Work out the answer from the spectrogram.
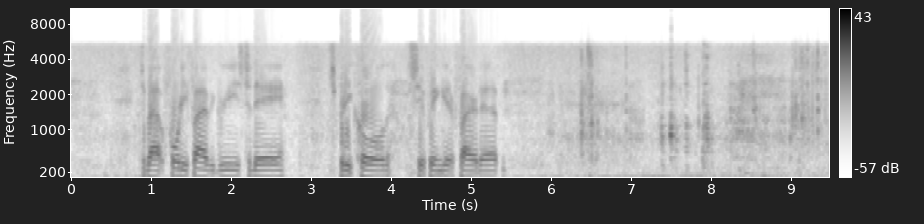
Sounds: Speech

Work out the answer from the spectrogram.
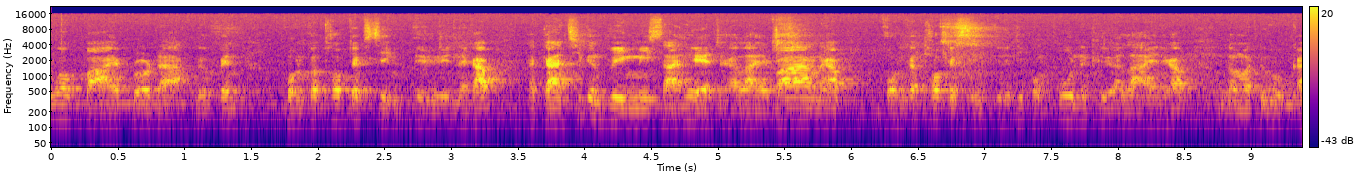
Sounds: Speech

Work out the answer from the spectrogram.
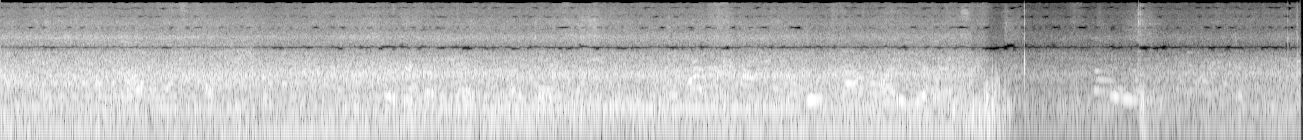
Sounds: Vehicle, Speech

